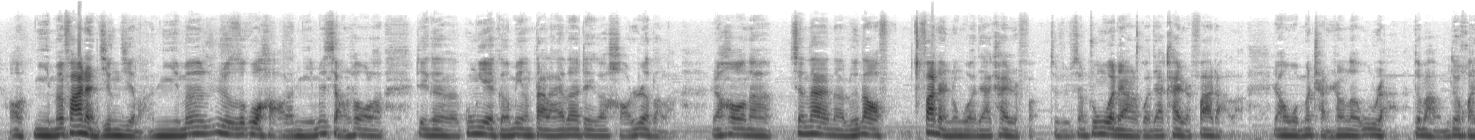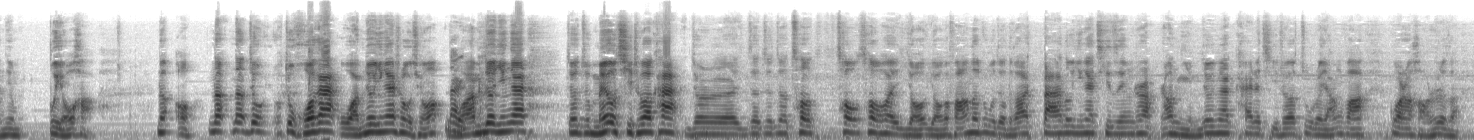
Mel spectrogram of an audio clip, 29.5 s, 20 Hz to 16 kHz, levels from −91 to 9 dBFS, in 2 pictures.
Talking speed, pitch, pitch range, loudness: 325 characters per minute, 120 Hz, 105-140 Hz, -19 LUFS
